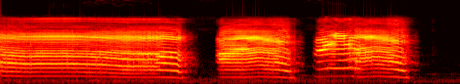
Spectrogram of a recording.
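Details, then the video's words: Cat reacting to the sound of a cat fight, giving a sustained, steady, strongly harmonic wail of nearly two seconds followed by two shorter, similar cries with brief silent breaks. "cat's reaction to hear a cat fight"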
